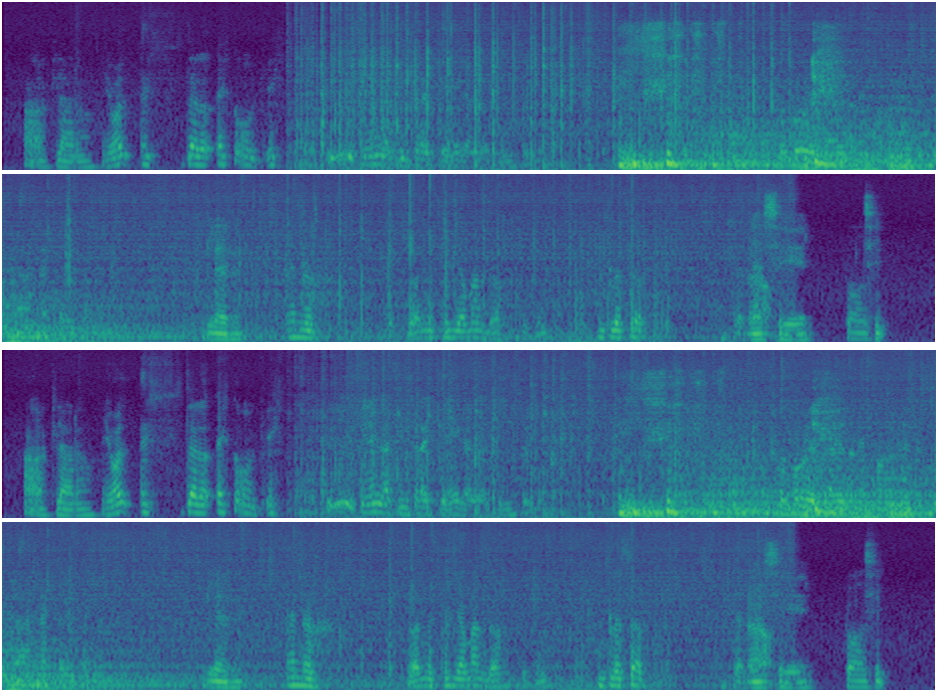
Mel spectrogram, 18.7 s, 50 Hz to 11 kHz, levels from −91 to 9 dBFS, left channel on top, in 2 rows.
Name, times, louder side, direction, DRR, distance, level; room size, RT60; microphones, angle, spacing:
voice 1, 0.2-2.8 3.2-5.6 7.8-10.4 12.2-12.8 13.4-14.8 15.3-15.8 16.6-17.0 17.8-18.1, right 3 dB, 75° right, 0.4 m, -31 dB
sound 1, 0.7-1.5 2.8-16.0, left 5 dB, 75° left, 0.5 m, -39 dB
sound 2, 3.4-17.3, right 1 dB, 15° right, 0.5 m, -32 dB
voice 2, 6.1-7.2 8.1-8.4 11.3-11.8 16.5-17.4 18.0-18.1, left 2 dB, 35° left, 0.6 m, -24 dB
2.2 x 2.1 x 3.3 m
head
